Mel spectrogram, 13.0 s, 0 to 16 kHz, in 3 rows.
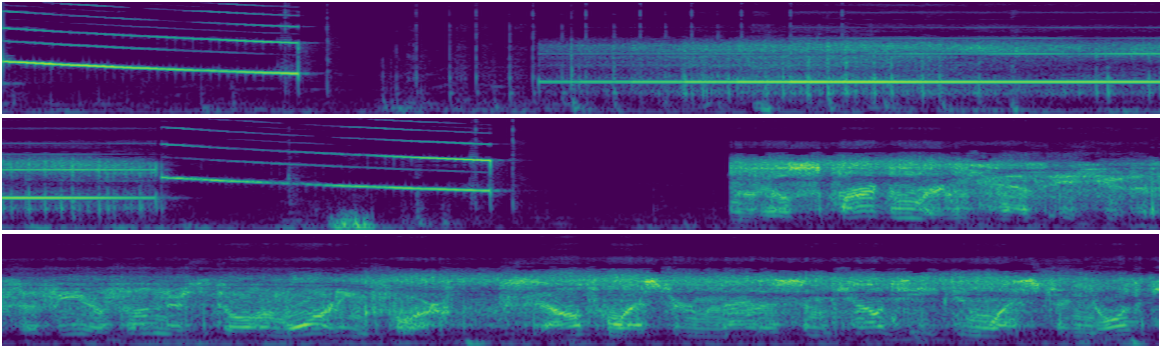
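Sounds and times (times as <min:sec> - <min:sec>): steady alarm tone: 0:02.0 - 0:06.2
radio static hiss: 0:07.1 - 0:13.0.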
